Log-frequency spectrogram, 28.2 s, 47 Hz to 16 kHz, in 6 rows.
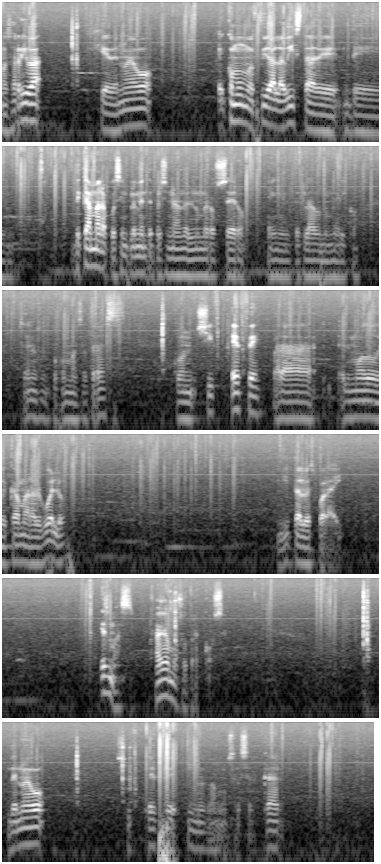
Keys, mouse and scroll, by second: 1.0 g, 8.5 click, 9.5-10.0 scroll down 2, 10.6-11.0 scroll up 2, 12.2 shift+f, 13.0 scroll down 2, 17.4 click, 21.1 KP_0, 23.5 KP_0, 25.2 shift+f, 25.5-26.0 shift+scroll up 2, 26.3 click.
